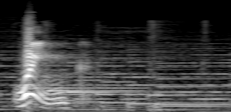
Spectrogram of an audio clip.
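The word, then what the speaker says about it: wring: La palabra torcer, que se escribe la W antes de R al comienzo, es muda. Por lo tanto, la pronunciación es rink.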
